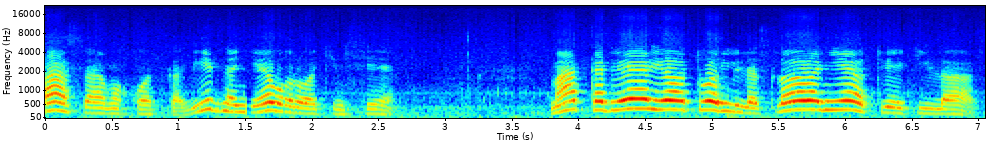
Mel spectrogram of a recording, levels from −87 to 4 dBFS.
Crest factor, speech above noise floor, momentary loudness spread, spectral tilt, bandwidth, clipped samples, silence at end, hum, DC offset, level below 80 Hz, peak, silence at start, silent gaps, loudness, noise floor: 14 dB; 28 dB; 17 LU; -6.5 dB/octave; 8.4 kHz; under 0.1%; 0.1 s; none; under 0.1%; -50 dBFS; -2 dBFS; 0 s; none; -16 LUFS; -45 dBFS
